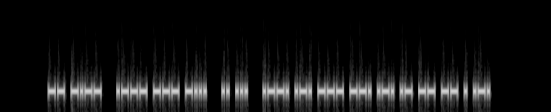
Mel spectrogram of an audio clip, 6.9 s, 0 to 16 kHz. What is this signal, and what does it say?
Morse code, heard as a keyed tone, about 46 wpm, 700 Hz. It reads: MY JOB IS PROGRAMMER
